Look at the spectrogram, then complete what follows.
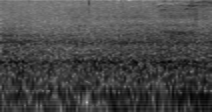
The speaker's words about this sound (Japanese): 今ちょっと後ろ電車の音もうるさくてすいません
